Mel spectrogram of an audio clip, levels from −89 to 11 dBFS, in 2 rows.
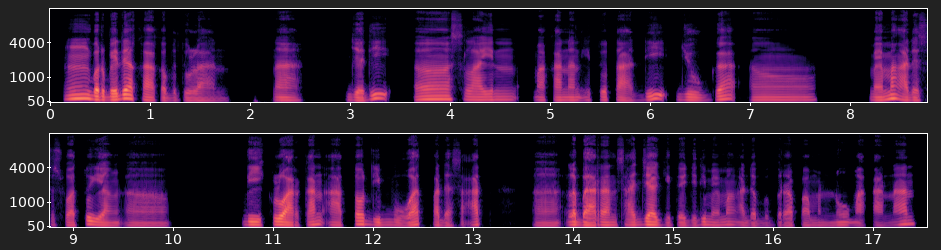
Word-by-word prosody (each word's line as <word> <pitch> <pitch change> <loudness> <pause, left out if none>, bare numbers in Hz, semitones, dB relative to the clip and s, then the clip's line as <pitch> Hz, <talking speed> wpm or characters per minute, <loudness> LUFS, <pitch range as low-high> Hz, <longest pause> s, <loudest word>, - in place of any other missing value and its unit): Mmm, 155 +3 +7
berbeda 120 +4 +8
Kak 100 -3 0
kebetulan. 85 -2 -7 0.5
Nah 100 -2 -2 0.5
jadi, 105 - +1 0.2
eee, 130 +3 +3
selain 115 -2 -3 0.2
makanan 100 0 -4
itu 105 +1 -8
tadi 95 - -2
juga, 105 +5 -1
eee, 105 0 -6 0.7
memang 120 +11 +3
ada 100 -9 0
sesuatu 95 +6 -2
yang, 95 -5 0
eee, 90 -1 -9 0.8
dikeluarkan 110 -1 +5
atau 125 +6 0
dibuat 100 -4 -1
pada - - -3
saat, - - -5 0.6
eee, 90 0 -8
lebaran 100 -1 +4
saja 105 +3 +3
gitu, 95 -1 -10
jadi 90 +3 -6
memang 110 +2 -7
ada 95 -2 -9
beberapa 90 +1 -9
menu 95 +3 -9
makanan 100 +6 -5
100 Hz, 115 wpm, -28 LUFS, 95-115 Hz, 0.8 s, berbeda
